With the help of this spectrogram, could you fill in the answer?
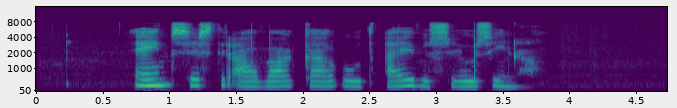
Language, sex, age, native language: Icelandic, female, 20-29, Icelandic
